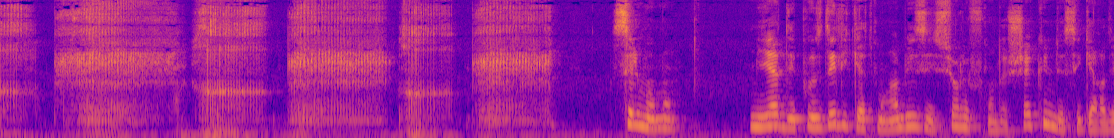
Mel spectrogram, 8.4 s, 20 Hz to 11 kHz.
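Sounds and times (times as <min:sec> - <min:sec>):
woman snoring loudly in bed: 0:00.0 - 0:04.3
speech: 0:04.6 - 0:08.3.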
